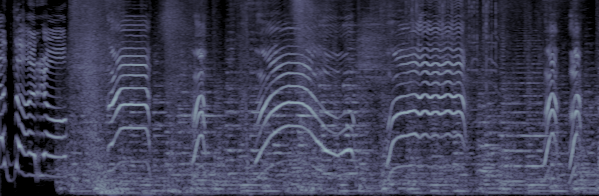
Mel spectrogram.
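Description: A small flying cartoon kitten in a children's animated show gives a string of high, sliding meows, several drawn-out cries repeating across the scene over music and sound effects.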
